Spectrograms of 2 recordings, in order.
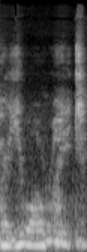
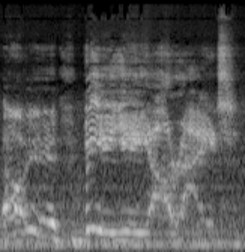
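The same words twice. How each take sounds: First: Said in the usual way. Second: High, drawn-out hail from a ship; mock sailor's shout. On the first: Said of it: "with the most worried expression". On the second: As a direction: call down slowly like a hammed-up sea captain. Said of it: "shouted down from the gangplank".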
